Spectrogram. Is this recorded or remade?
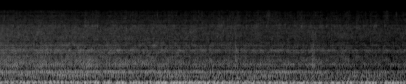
remade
